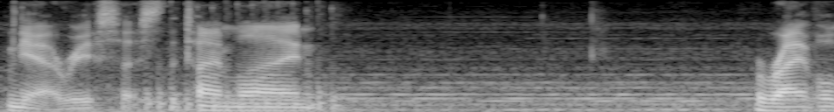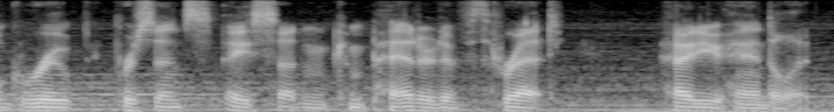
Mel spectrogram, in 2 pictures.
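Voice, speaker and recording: A slightly hoarse man casually commenting while playing a game on a live stream, thinking aloud with wry asides. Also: low voice, steady tone, a little slow, pauses often. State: a little hoarse. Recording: background music under voice.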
